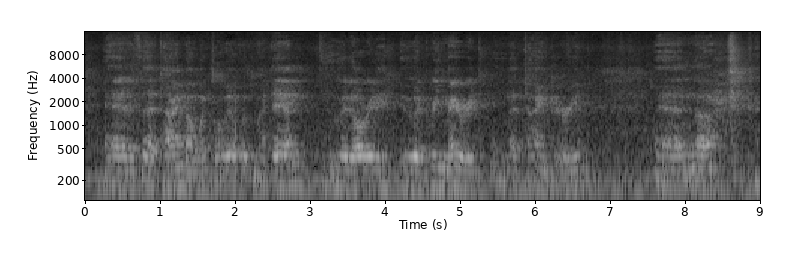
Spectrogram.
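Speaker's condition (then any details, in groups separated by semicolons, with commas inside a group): Tongue cancer surgery; both sides of tongue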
